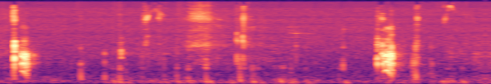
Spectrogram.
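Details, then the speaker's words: Pet on her first day at home, hiccuping for about five minutes straight: two short, abrupt hiccup bursts about three seconds apart over quiet room noise; hiccups. "Panda that's a good hiccup"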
